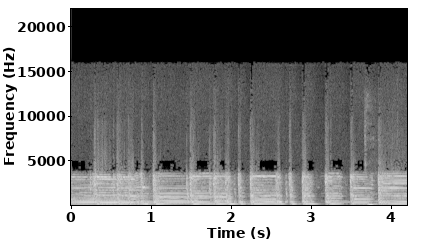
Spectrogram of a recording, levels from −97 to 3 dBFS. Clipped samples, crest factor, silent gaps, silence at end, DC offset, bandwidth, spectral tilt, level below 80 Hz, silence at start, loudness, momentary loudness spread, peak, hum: under 0.1%; 12 dB; none; 0 s; 0.5%; 16.5 kHz; -4 dB/octave; -40 dBFS; 0 s; -12 LUFS; 3 LU; -2 dBFS; none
